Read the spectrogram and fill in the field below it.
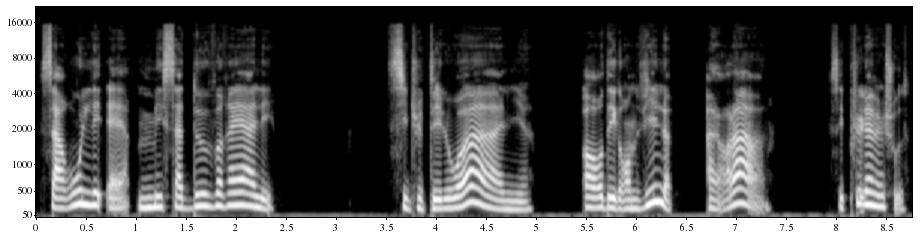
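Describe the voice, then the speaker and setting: Chatty French woman with a creaky voice. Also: medium pitch, a little mellow, no echo, studio quality. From France. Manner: chatty, addresses listener directly, many restarts. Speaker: podcast host, English coach. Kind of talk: casual advice talk.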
